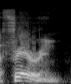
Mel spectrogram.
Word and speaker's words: Frieren: that's being told because this is about uh frin that's how you say it frin f no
